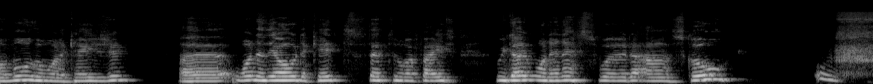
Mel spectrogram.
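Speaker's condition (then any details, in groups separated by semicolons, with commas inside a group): Cerebral palsy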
